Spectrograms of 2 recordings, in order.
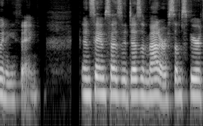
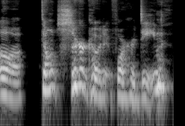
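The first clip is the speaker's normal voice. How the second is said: put-on exasperated voice. Retelling a scene, imitating Sam's exasperated reply: exasperated Sam impression. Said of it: "Sam is completely exasperated".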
